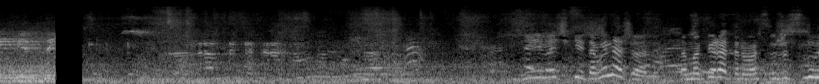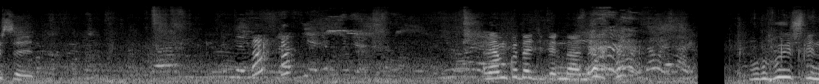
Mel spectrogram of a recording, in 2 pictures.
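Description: Children talk and laugh excitedly close by.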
